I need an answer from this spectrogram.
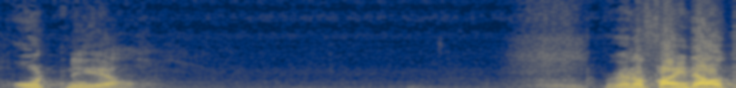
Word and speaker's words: Othniel: We can say Othniel if you like that. That's the way I said when the King James was my Bible. But when I lived in Israel for a while, I learned that that's to be pronounced Othniel.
